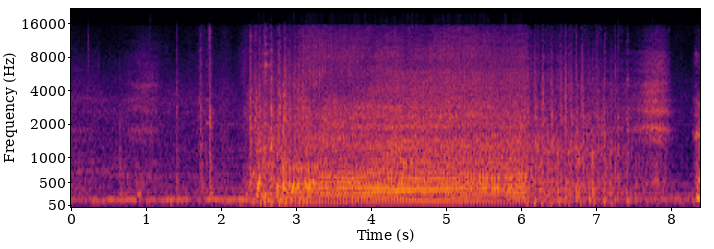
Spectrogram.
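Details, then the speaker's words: Rover lawnmower with Briggs & Stratton engine, warm restart after a carburettor overhaul fixed air leaks and hard warm starting; fires straight up and runs steady and even for several seconds before shutting down. Problem solved. "we can call that a success so must be time for lunch thanks for watching [Music]"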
